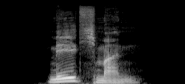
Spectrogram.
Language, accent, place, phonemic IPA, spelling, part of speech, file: German, Germany, Berlin, /ˈmɪlçˌman/, Milchmann, noun, De-Milchmann.ogg
- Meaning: milkman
